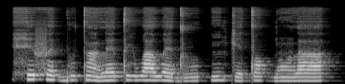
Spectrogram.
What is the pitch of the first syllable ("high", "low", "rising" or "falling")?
high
